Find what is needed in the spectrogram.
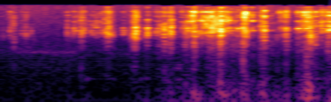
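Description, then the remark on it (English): A plastic baggie crinkles and rustles while two small buttons, a Lillern Tapes button and one reading "Be Sad Forever," are shaken out, rattling and clicking against it in a busy irregular clatter that gets louder toward the end, with no talking. “We got a little baggie of buttons. Let's check these buttons out.”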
